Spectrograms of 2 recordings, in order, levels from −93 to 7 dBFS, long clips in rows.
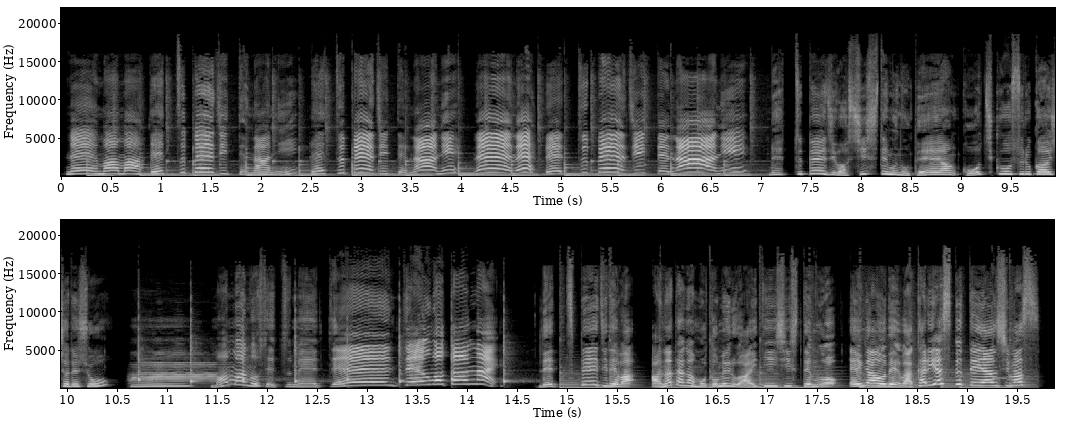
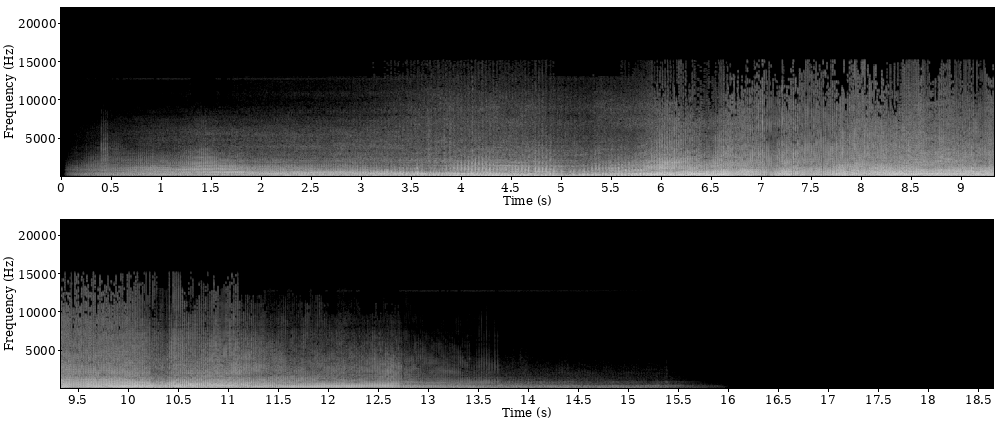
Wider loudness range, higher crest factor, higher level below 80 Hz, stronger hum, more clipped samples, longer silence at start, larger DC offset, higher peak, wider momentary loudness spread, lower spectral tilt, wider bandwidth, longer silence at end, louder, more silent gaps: second, 6 LU vs 11 LU; about the same, 18 dB vs 20 dB; about the same, -44 dBFS vs -44 dBFS; neither; neither; second, 0.05 s vs 0.2 s; neither; about the same, -2 dBFS vs -2 dBFS; about the same, 13 LU vs 14 LU; second, -2.5 dB/octave vs -6.5 dB/octave; first, 19 kHz vs 15.5 kHz; second, 0.15 s vs 4.7 s; about the same, -20 LUFS vs -21 LUFS; first, 10.54-10.58 s vs none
